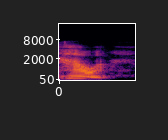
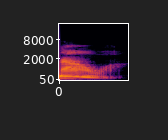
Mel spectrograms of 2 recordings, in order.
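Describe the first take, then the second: First: The word begins with an audible H sound. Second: The word begins with a vowel, no H sound. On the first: The speaker calls it wrong. "We don't read it like hour. We don't say hour" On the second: The speaker calls it right. "It is a silent H. So we say an hour"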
